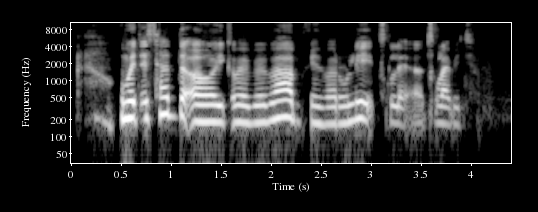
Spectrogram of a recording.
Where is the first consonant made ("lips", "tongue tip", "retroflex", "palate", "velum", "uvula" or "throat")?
lips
